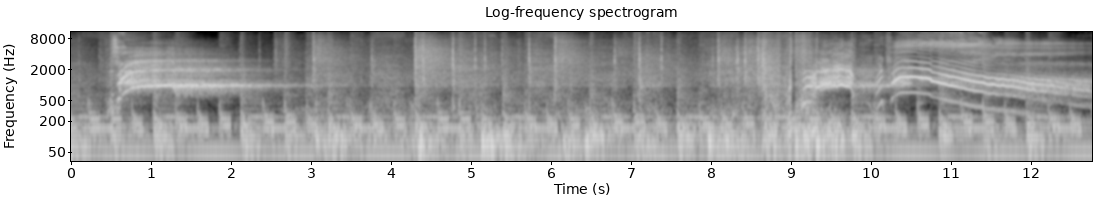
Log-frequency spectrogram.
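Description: Kendo kiai shouts: a long shout near the start and another, falling in pitch, near the end. Between them come sharp knocks from bamboo shinai strikes and foot stamps on the wooden dojo floor, all over background music.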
